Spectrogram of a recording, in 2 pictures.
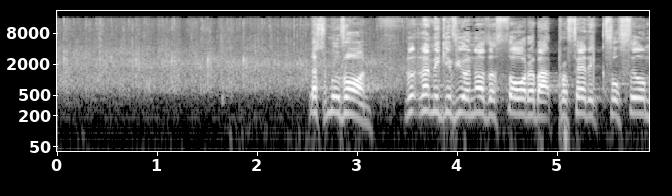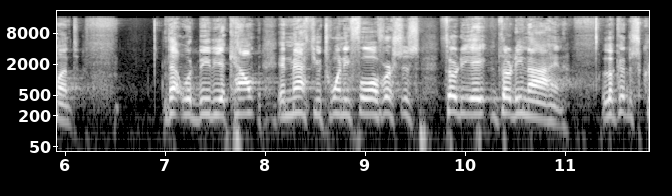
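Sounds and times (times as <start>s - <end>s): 
audience clapping: 0.0s - 4.4s
speech: 2.5s - 11.8s.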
